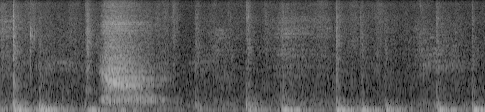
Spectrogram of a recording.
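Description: Deep, heavy breaths after a boxing cardio workout come in slow, repeated rounds of audible inhales and exhales, close to the microphone against a quiet room.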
